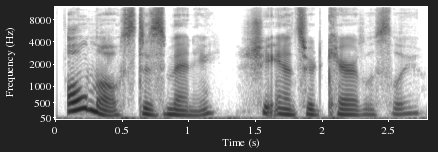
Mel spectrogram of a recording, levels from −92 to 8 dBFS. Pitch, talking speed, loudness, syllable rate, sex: 170 Hz, 130 wpm, -17 LUFS, 5.3 syllables/s, female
